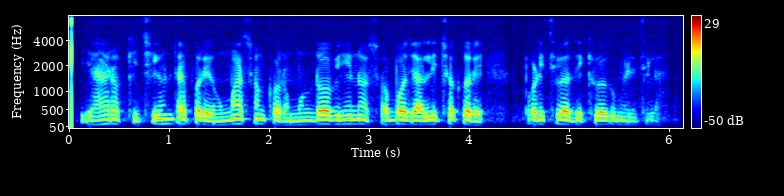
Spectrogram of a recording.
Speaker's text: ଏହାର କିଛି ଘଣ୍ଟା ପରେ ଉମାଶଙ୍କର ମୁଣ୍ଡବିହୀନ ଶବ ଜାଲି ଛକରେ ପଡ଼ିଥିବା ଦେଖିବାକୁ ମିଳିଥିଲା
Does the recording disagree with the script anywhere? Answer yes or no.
no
